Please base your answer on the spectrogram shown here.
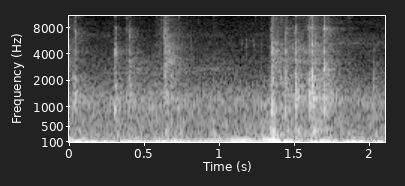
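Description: Rapid typing on a computer keyboard during Minecraft play, a steady run of close clicky keystrokes with a brief lull mid-way, then a denser burst of key presses, no voices.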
